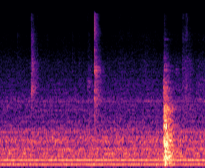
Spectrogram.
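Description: A bent steel bar set down on a table: one short knock about three seconds in, after a faint click, over a steady low hum.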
